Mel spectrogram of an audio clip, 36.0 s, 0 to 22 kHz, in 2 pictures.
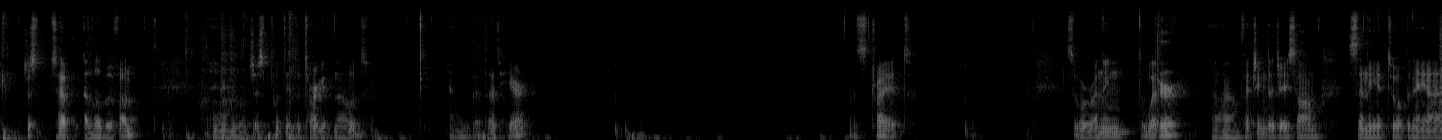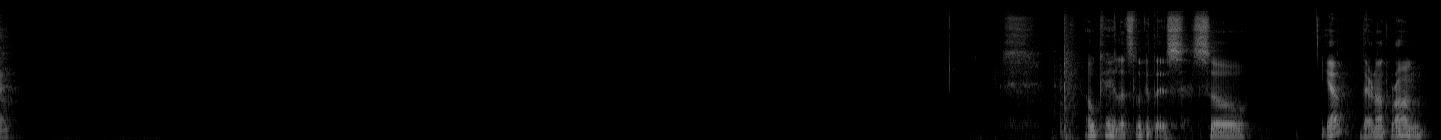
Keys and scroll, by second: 2.3 Return, 3.6 Return, 6.0 super+c, 7.8 super+v.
